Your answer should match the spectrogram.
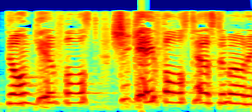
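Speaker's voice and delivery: high, loud mock child voice; mock childlike. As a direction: squeak it out like a fibbing toddler. Preacher mocking a child's lie.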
